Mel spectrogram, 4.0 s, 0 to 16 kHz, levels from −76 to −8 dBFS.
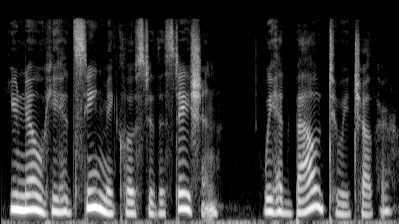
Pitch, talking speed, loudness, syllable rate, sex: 210 Hz, 240 wpm, -16 LUFS, 5.7 syllables/s, female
